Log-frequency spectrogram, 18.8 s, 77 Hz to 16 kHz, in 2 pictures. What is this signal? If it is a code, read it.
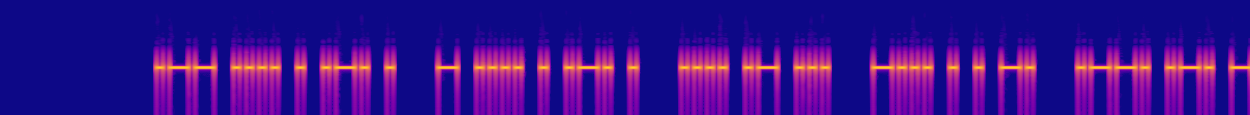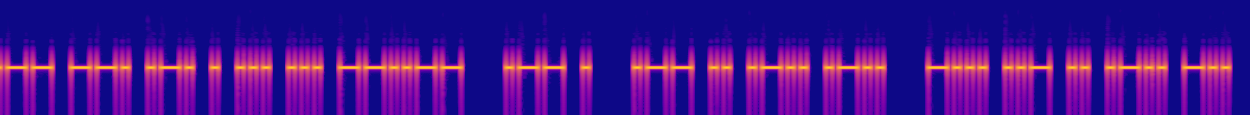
Morse code, heard as a keyed tone, about 25 wpm, 700 Hz. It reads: WHERE THERE HAS BEEN PROGRESS, WE WILL BUILD
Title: Sentences from Top 1400 Words 25wpm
